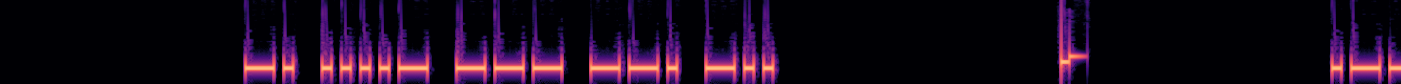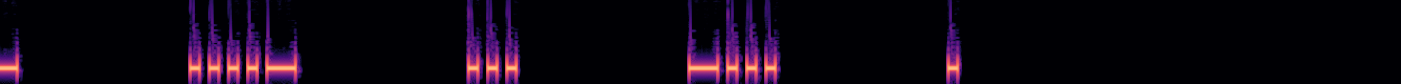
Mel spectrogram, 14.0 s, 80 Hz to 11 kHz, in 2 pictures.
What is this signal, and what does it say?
Morse code, heard as a keyed tone, about 25 wpm, spaced as for 13 wpm, 700 Hz. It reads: N4OGD W4SBE
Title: USA Call Signs - 6x Character Spacing - 25wpm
